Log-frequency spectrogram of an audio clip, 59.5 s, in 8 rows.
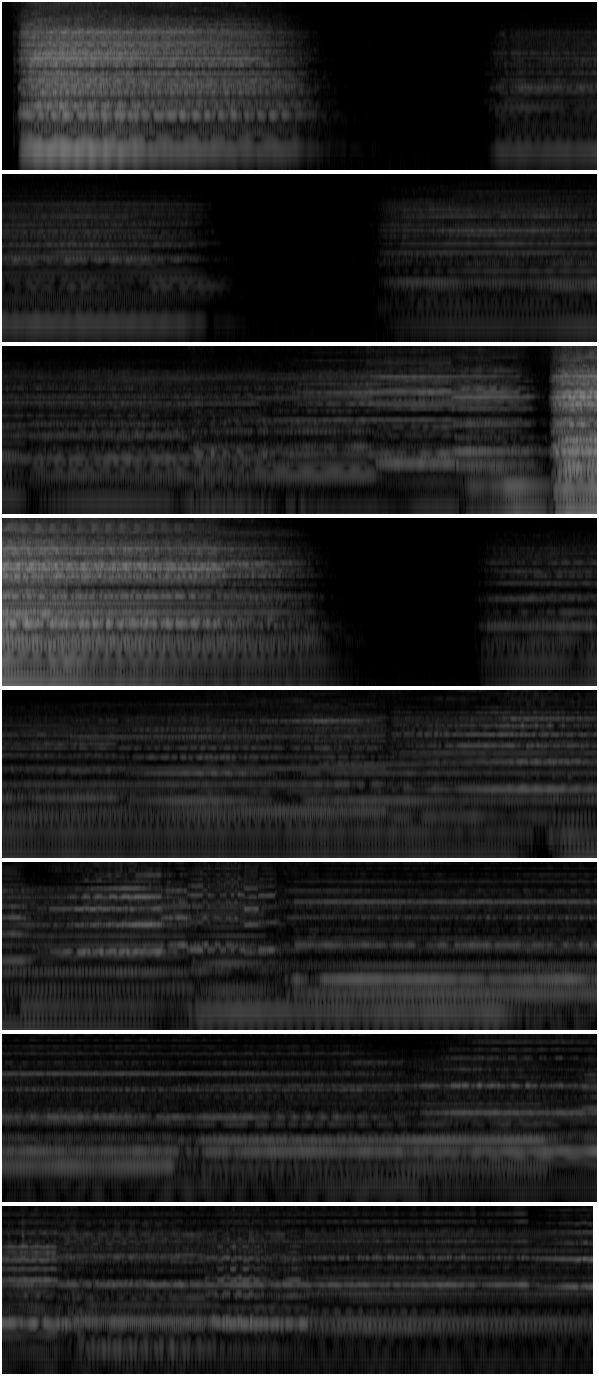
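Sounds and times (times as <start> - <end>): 
string quartet playing: 0.1 - 4.9, 5.9 - 10.6, 12.0 - 27.1, 28.2 - 59.4.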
